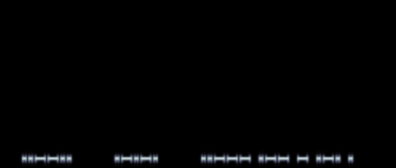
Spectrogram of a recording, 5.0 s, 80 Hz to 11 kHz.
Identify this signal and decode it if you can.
Morse code, heard as a keyed tone, about 30 wpm, 700 Hz. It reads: ? <AR> 2WTRE
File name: UK MASTER QSOs TRAINING / 30WPM / UK MASTER QSOs 0013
